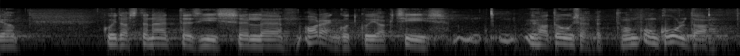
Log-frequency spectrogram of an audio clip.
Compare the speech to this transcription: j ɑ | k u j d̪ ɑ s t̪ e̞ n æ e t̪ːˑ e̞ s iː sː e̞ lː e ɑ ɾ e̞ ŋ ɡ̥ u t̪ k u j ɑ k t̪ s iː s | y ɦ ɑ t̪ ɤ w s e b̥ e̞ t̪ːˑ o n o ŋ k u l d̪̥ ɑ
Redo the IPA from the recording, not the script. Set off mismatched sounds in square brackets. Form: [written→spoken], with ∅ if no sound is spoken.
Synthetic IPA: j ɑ | k u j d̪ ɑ s t̪ e̞ n æ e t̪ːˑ e̞ s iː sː e̞ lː e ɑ ɾ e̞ ŋ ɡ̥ u t̪ k u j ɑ k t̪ s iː s | y ɦ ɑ t̪ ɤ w s e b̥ e̞ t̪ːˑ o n o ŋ k [u→uː] l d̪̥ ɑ

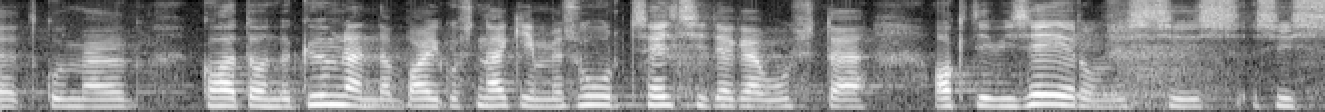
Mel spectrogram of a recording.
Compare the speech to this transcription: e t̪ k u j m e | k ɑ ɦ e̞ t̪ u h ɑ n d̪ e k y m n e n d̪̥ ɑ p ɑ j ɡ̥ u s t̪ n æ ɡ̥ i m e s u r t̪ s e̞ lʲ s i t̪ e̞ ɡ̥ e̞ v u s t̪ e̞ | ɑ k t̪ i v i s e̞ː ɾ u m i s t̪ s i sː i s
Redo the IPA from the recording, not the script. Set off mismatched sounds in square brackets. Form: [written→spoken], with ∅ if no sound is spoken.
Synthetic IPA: e t̪ k u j m e | k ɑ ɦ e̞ t̪ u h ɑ n d̪ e k y m n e n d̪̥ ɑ p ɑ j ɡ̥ u s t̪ n æ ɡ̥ i m e s [u→uː] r t̪ s e̞ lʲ s i t̪ e̞ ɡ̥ e̞ v u s t̪ e̞ | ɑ k t̪ i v i s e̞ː ɾ u m i s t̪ s i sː i s

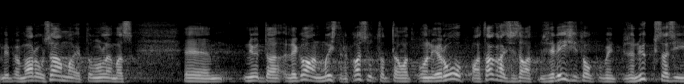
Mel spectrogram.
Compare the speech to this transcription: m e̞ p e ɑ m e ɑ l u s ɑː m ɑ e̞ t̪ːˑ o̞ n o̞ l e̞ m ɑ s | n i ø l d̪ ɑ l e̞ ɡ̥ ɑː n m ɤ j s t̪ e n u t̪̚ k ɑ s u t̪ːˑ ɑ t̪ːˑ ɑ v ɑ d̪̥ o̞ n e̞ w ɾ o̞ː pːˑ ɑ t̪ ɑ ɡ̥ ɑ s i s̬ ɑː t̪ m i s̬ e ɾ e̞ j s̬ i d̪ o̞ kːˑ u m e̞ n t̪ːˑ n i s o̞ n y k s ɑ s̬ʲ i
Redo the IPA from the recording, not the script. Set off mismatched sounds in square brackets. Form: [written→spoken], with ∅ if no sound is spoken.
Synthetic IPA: m e̞ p e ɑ m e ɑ [l→ɾ] u s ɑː m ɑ e̞ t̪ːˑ o̞ n o̞ l e̞ m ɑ s | n i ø l d̪ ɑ l e̞ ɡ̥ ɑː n m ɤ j s t̪ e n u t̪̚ k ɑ s u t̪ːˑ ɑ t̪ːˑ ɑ v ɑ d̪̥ o̞ n e̞ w ɾ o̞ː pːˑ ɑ t̪ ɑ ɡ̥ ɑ s i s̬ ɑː t̪ m i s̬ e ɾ e̞ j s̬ i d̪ o̞ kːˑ u m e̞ n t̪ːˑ [n→m] i s o̞ n y k s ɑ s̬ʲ i

